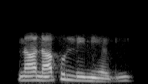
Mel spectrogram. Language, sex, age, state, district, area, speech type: Punjabi, female, 45-60, Punjab, Mohali, urban, conversation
